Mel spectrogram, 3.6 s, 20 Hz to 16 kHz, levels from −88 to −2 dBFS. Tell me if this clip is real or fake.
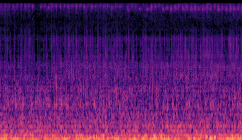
fake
